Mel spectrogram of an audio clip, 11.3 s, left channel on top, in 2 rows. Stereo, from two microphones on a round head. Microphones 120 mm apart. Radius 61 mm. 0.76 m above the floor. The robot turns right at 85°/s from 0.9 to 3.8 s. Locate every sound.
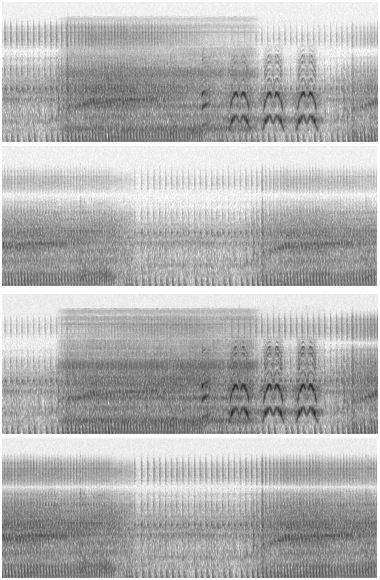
0.0 s a vehicle: 60° left; by 11.3 s 55° right
3.0 s a scream: 140° right; by 4.8 s 70° right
